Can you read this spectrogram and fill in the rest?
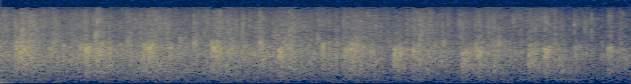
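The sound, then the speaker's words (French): A church audience applauds steadily after the preacher declares that Jesus is alive. Dense overlapping claps form a continuous crackling wash at a moderate, even level with no voices over it. “Ça mérite une main d'acclamation.”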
